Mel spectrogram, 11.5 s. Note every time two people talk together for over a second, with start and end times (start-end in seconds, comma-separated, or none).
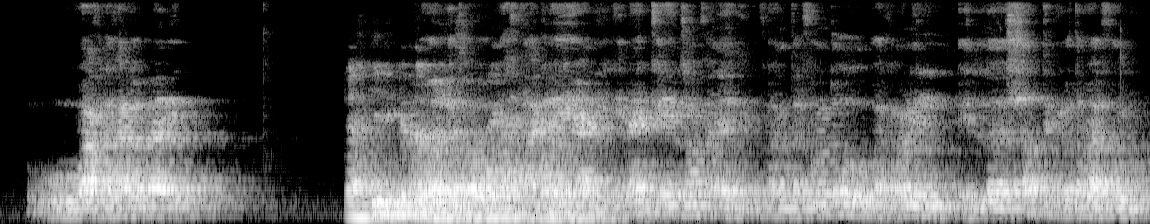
4.1-5.8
